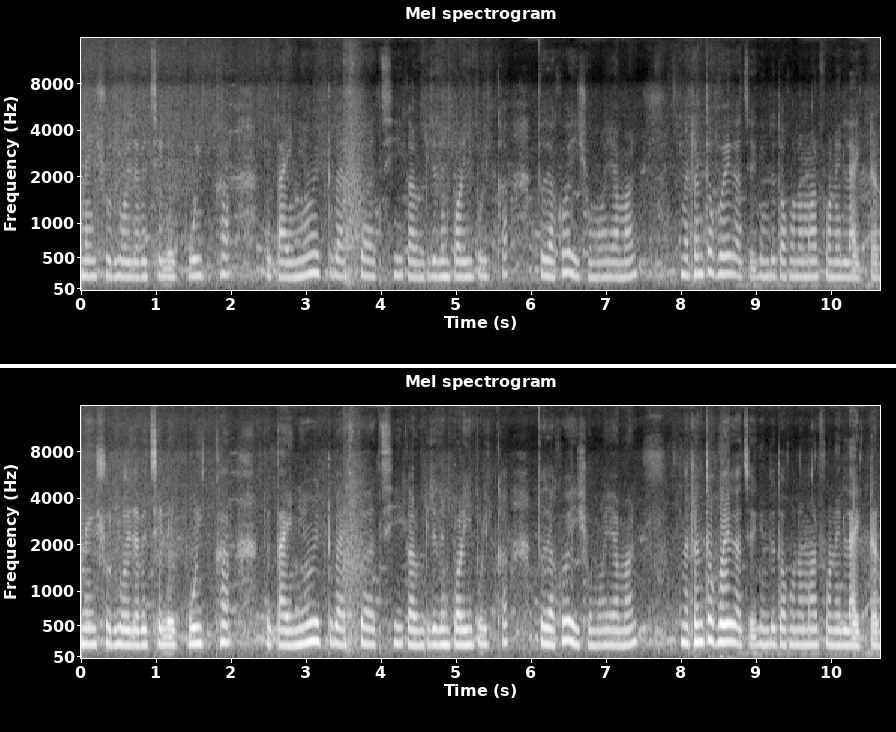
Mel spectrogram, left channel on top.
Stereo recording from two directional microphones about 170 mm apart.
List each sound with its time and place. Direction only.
0.0 s speech: 15° right (ahead or behind)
